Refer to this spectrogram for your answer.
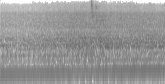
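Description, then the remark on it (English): A car engine hums steadily with a low, droning tone that creeps slightly upward in pitch, as though the vehicle is revving. No voices are heard. “Do you guys hear something? What's that?”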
